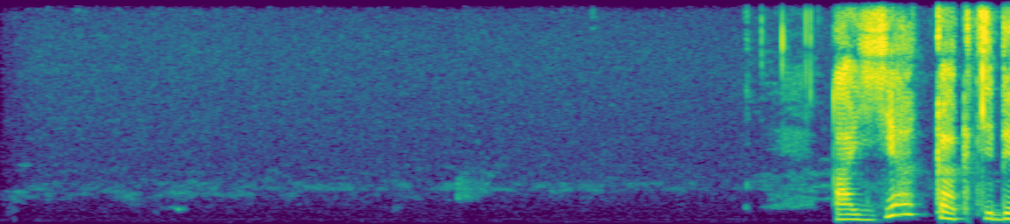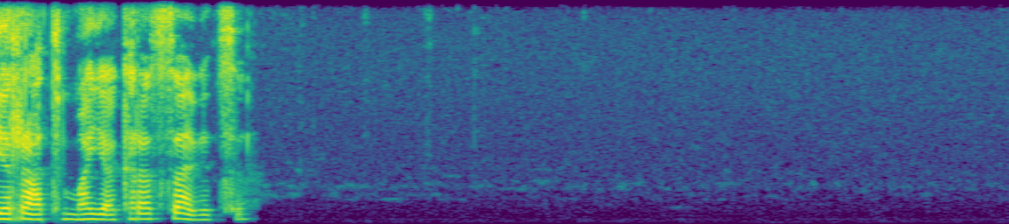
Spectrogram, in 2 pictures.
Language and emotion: Russian, positive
